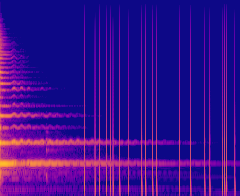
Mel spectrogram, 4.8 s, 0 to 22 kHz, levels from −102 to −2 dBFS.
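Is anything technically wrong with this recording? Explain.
Yes. From 1.69 s to 4.71 s the music carries a train of clicks. Something outside the audio itself is likely injecting short pulses into the signal path, such as interference from nearby equipment or an interface that keeps faltering, at about 6.3 per second but at an uneven spacing. The result is around twenty similar ticks or pops, roughly 10 dB above the music, that sit on top of the sound through this stretch, including its quieter moments.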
